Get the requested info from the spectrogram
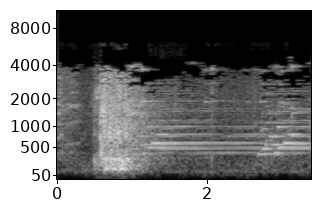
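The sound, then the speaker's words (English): A heavy solid steel door slams shut with a single loud, booming thud, followed by a lingering metallic ring of steady tones that slowly fade. “Who closed the door?”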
